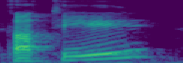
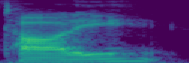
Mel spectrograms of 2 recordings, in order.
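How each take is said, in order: First: It is said with a crisp, emphasized middle T. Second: It is said quickly with a softened middle T. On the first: "I need to emphasize the second T" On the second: "if I say it fast"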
